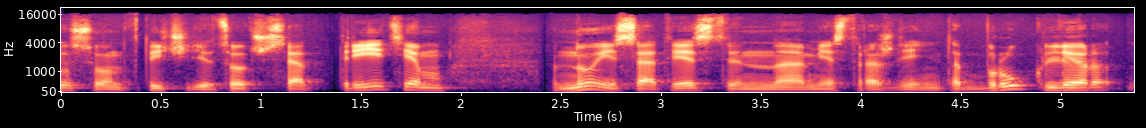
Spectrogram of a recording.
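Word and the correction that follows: Brooklyn: э, Бруклин, э, город, э, можно сказать, часть, район даже Нью-Йорка.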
